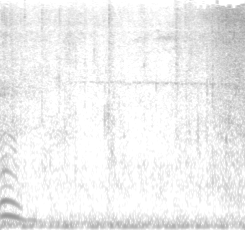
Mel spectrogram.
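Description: A spoken word trails off at the start. Then there are faint rustles and soft scrapes in dry leaf litter as a knife works the soil, over a low steady rumble.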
